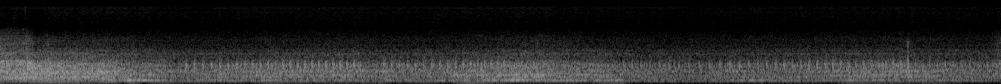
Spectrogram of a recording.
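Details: 2009 Infiniti G37 manual idling with a light, fast metallic rattle that appears only when the clutch pedal is down, as the clutch is pressed and released, also at 2,000 rpm; dealers claim it is normal.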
